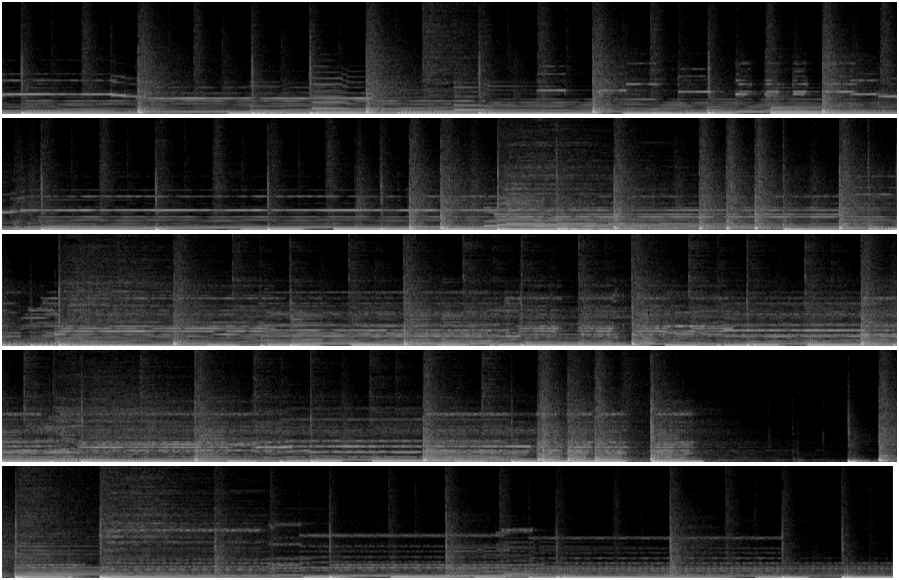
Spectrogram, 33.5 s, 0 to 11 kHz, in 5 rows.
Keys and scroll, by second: 6.8 e, 9.0 ctrl+s.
